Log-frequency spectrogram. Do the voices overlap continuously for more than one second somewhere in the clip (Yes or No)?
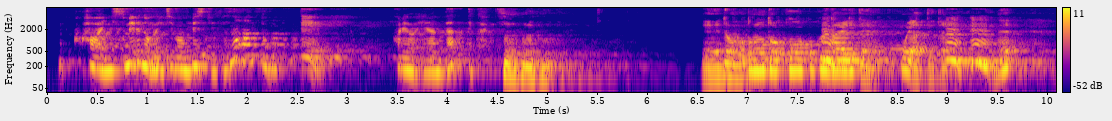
No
